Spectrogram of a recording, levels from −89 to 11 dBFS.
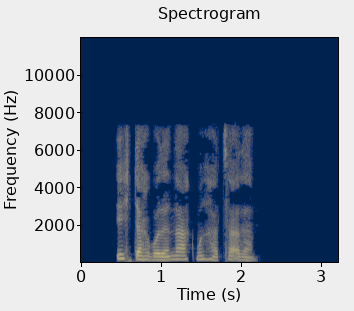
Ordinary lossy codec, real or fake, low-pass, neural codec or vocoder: AAC, 48 kbps; real; 7.2 kHz; none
